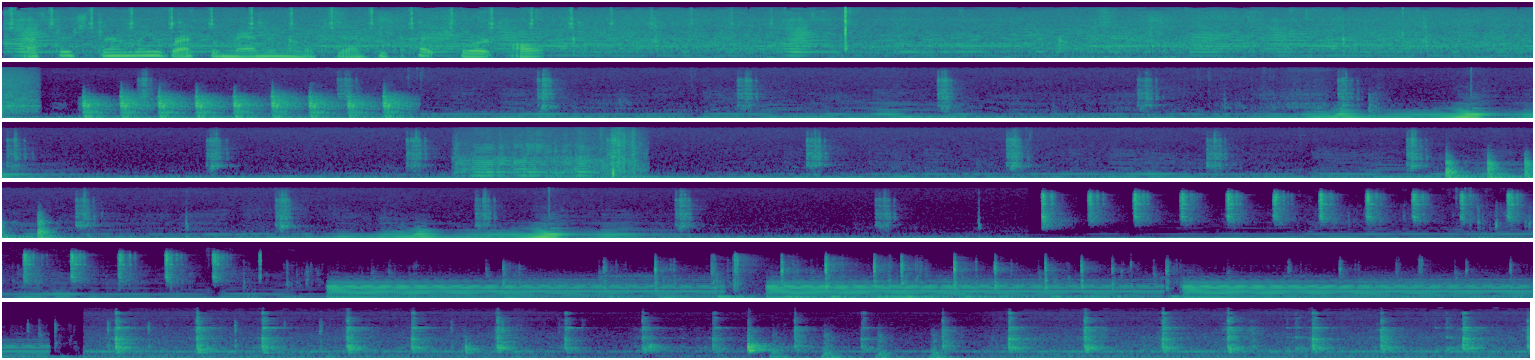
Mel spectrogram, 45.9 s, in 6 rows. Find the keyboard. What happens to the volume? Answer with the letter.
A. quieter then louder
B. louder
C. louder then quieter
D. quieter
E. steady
C.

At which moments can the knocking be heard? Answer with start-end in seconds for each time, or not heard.
8.0-9.8, 22.5-23.4, 41.9-43.2.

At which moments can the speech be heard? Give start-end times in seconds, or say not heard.
0.1-2.8.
